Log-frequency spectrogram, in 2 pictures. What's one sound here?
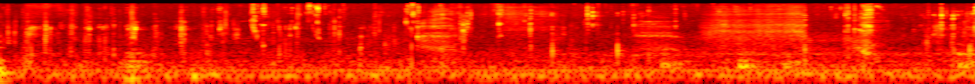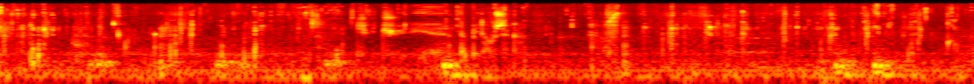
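A metal spoon clinks and scrapes against a ceramic bowl.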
